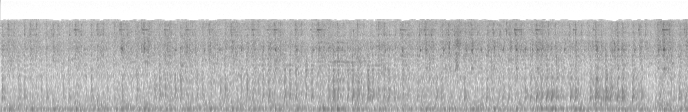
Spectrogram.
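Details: Toyota Kijang engine idling quietly: uneven limping beat with irregular dips in firing, running rough; misfire (pincang) though all spark plugs checked normal, so cause may not be the plugs.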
